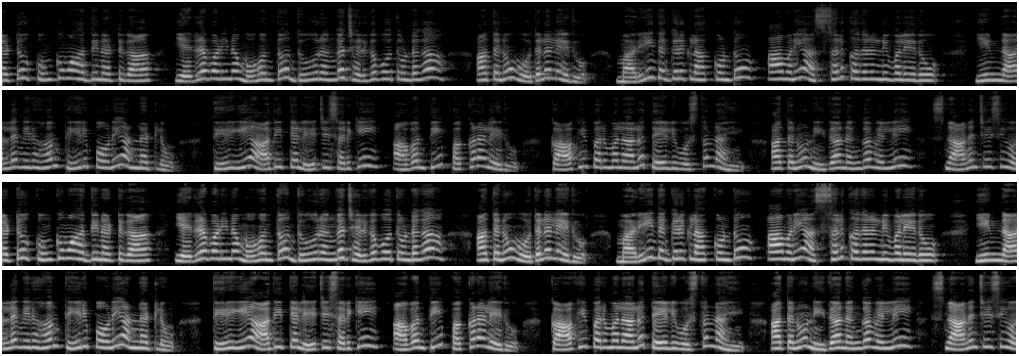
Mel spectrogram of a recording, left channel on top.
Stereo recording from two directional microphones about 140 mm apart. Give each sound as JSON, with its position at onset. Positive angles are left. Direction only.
{"t": 0.0, "sound": "a woman's voice", "side_deg": -25}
